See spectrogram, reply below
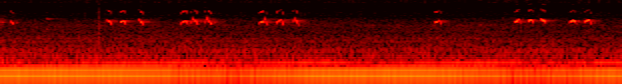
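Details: One-day-old chicken chick chattering at a toy: short high peeps in quick clusters of three or four, with pauses between bursts, over a steady low electrical hum.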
